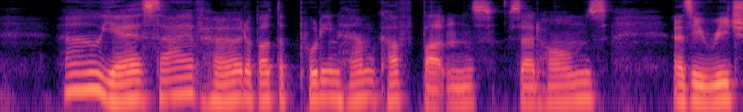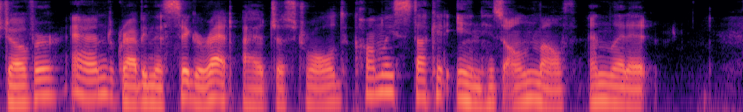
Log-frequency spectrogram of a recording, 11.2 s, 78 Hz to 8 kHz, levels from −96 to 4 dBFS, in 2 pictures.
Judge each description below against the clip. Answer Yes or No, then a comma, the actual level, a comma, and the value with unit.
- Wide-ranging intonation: No, average, 3.6 semitones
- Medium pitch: No, low, 130 Hz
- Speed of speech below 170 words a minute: No, average, 185 wpm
